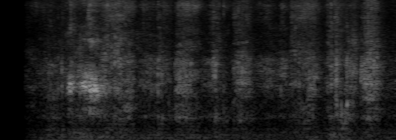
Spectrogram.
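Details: Hiccup, a bulldog, exercising: rough breathy snorts and grunting pants in quick uneven bursts, loudest near the start, with a low rumble underneath.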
